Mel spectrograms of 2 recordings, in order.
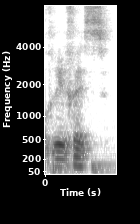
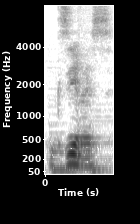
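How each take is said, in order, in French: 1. Il se prononce à l'espagnole. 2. Il se prononce à la française. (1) "si on prononce à l'espagnol" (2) "en français, on dit xérès"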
